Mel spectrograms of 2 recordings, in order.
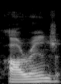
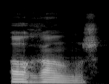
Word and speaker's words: orange: The second one yellow it orange exact same way of English but the pronunciation is a little bit different instead of orange is orange. So make the pronunciation R with the throat.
